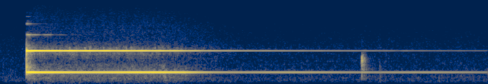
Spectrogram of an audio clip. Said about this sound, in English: So this sound of the bell will carry our rejoicing out into the cosmos.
